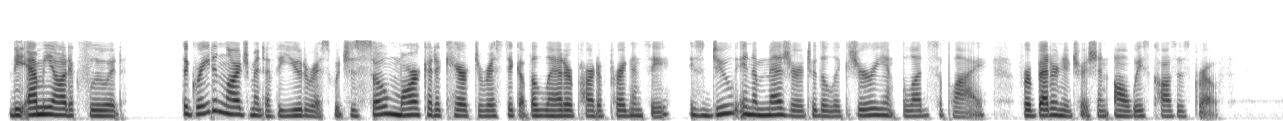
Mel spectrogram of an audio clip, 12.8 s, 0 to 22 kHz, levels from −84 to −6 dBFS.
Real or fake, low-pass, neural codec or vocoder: fake; 5.4 kHz; codec, 16 kHz in and 24 kHz out, 0.4 kbps, LongCat-Audio-Codec, two codebook decoder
